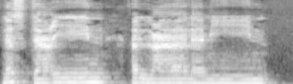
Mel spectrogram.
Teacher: ومن الأخطاء أن يطبق الشفتين عند حرف النون نهاية الآيات العالمين نستعين فكأنه يقرأها بالميم، والصحيح أن لا يطبق الشفتين حتى ينتهي من حرف النون · ومن الاخطاء ان يطبق الشفتين عند حرف النون نهايه الايات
